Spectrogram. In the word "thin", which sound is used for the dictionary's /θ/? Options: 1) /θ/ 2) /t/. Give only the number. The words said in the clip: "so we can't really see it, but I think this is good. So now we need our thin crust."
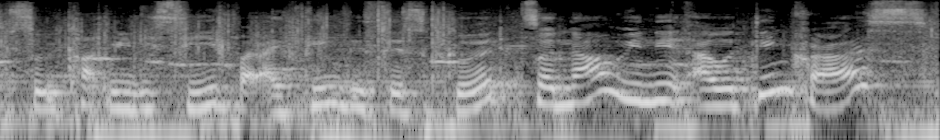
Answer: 2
